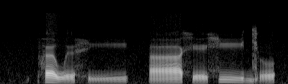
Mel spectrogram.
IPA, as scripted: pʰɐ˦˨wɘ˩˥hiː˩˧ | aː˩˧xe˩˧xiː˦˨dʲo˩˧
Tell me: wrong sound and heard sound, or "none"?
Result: none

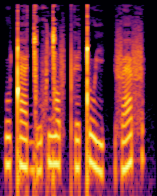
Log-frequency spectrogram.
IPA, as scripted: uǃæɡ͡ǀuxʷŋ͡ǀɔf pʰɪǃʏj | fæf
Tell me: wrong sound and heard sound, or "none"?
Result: ʏ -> u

